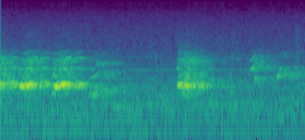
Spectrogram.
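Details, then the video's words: Neighbour's dog barking repeatedly, a pair of harmonic barks, a short pause, then another bark followed by two fainter yelps. "Neighbor's annoying dog noise"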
